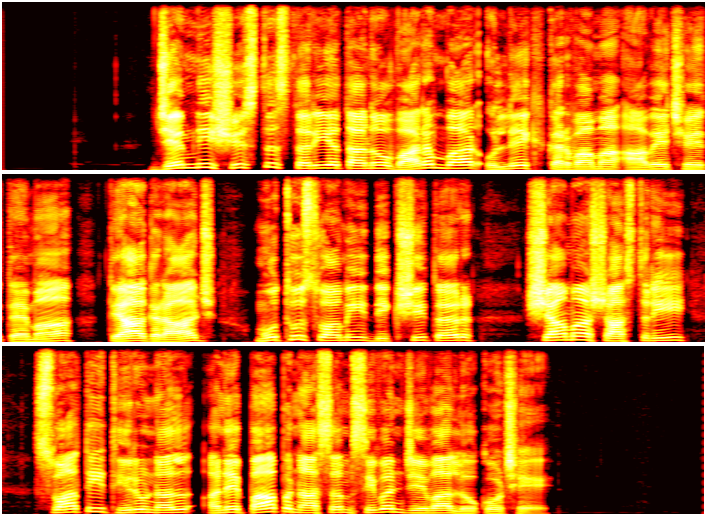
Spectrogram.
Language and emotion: Gujarati, neutral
